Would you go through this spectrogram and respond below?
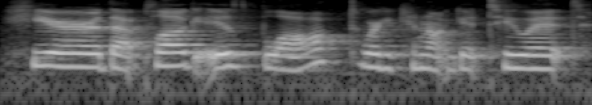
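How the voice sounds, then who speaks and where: A woman's voice: on the high side, flat delivery, slow, highs cut off. A young woman casually narrating a walkthrough of her home as she films it, talking in a chatty, offhand way. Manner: chatty, offhand, trails off mid-thought. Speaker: vlogger giving a home tour. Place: rooms of a mobile home. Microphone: handheld camera while walking.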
